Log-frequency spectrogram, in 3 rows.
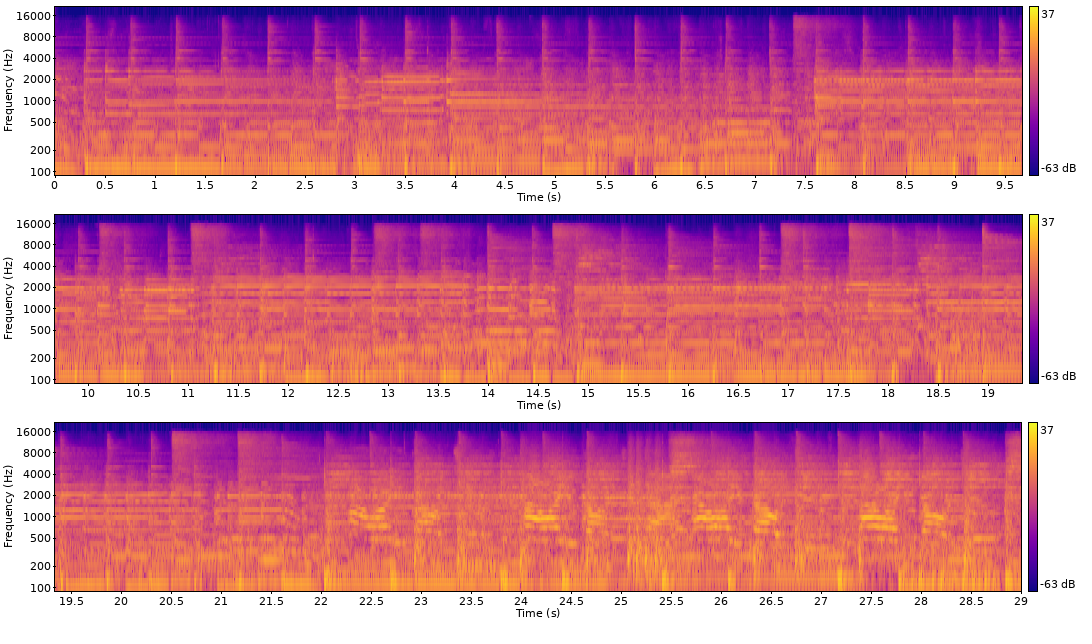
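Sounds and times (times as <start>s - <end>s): bright high guitar line: 0.0s - 29.0s
electric bass guitar: 0.0s - 29.0s
electric guitar: 0.0s - 29.0s.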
